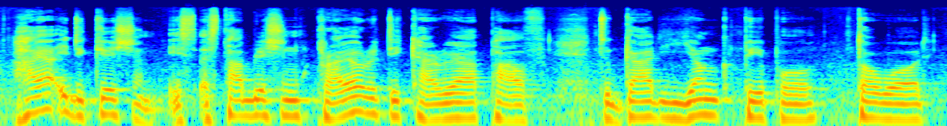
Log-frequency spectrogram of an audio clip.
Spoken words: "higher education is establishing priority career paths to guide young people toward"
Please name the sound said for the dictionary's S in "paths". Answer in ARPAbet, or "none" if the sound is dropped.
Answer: none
